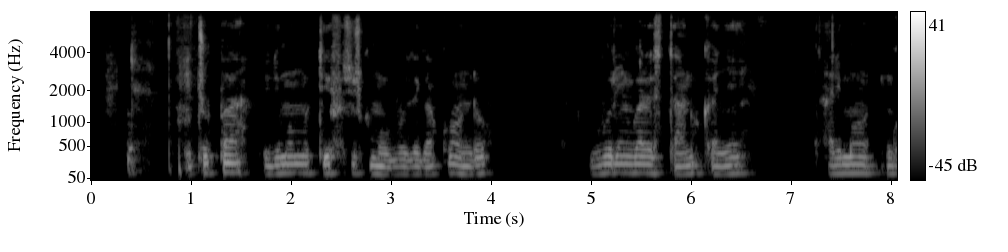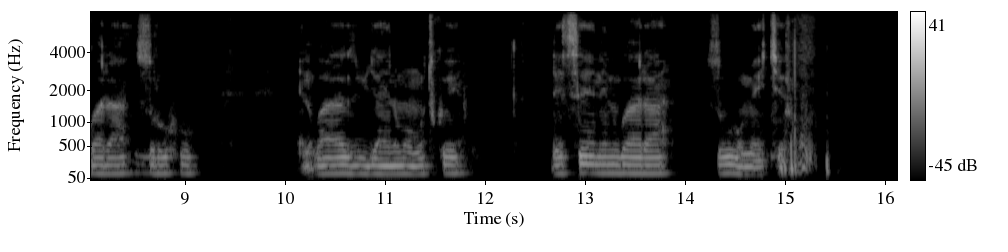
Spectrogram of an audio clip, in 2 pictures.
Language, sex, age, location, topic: Kinyarwanda, male, 18-24, Huye, health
